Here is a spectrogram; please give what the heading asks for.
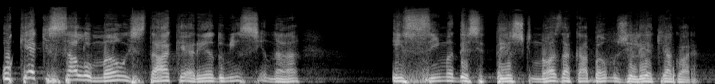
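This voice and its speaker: A man with a Brazilian accent preaching a sermon as pastor, a lively storyteller who acts out the voices in his stories. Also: on the high side, moderate pace, creaky, in a large hall. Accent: Brazilian Portuguese. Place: church.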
